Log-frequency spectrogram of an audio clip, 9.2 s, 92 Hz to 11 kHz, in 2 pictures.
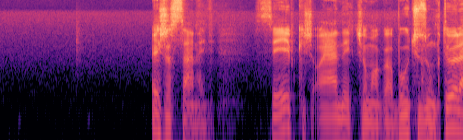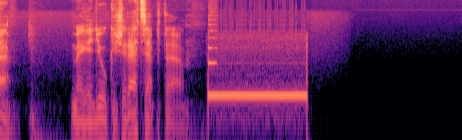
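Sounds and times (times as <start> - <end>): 
speech: 1.5 - 6.7
telephone ringback tone on an outgoing call: 6.7 - 7.7.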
